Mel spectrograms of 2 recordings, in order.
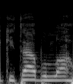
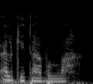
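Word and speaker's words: كتاب الله: But now when we say Kitabullah, we get rid of the noon or the tanween, which basically is the extra noon that we pronounce.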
